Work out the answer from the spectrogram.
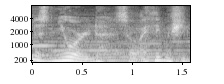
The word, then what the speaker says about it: Njord: So, the pronunciation is Njord, so I think we should go with Njord,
